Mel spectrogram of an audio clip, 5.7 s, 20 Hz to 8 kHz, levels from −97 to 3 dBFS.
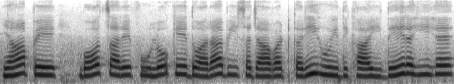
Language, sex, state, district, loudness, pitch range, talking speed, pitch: Hindi, female, Rajasthan, Jaipur, -12 LUFS, 230-270 Hz, 160 wpm, 245 Hz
